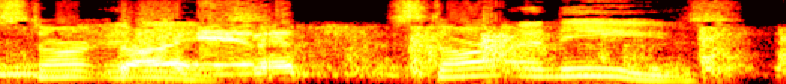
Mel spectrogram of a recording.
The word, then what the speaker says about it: star anise: Anises? What? Star anise. – What's that? – Star anise. It's called star. Okay. It's pronounced star anise.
